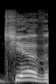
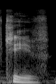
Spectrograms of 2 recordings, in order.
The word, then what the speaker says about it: Kyiv: So correction, Kiev is the Russian pronunciation of Kyiv.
